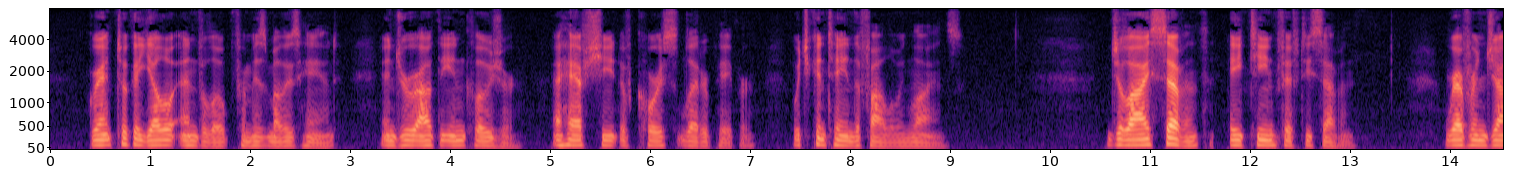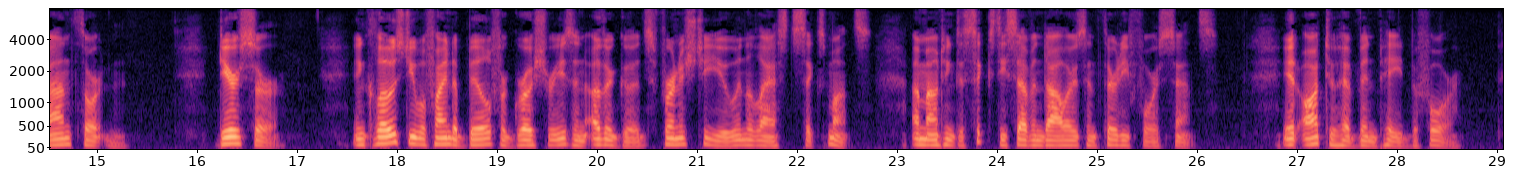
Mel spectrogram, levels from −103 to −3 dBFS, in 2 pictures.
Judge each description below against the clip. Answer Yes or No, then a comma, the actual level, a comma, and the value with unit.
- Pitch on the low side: Yes, low, 100 Hz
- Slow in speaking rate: No, average, 145 wpm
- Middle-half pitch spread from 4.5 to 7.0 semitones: No, average, 3.3 semitones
